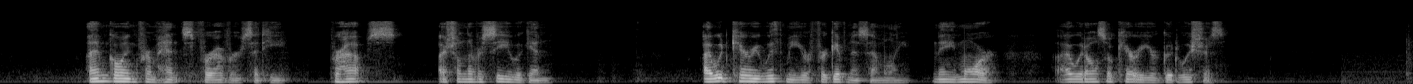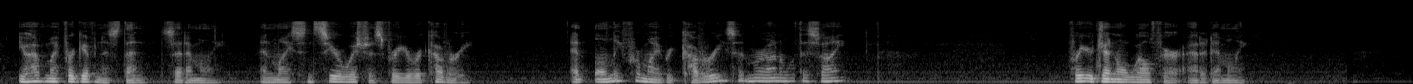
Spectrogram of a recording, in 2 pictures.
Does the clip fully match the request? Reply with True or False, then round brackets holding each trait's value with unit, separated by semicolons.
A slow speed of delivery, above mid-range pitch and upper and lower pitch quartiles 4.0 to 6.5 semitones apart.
False (130 wpm; 115 Hz; 5.5 semitones)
